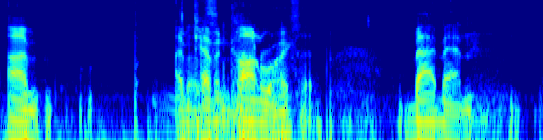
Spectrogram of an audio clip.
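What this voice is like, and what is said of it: Kevin Conroy Batman impression. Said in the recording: “I'm working on my Kevin Conroy impersonation. ... trying to learn how to do Kevin Conroy's voice”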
